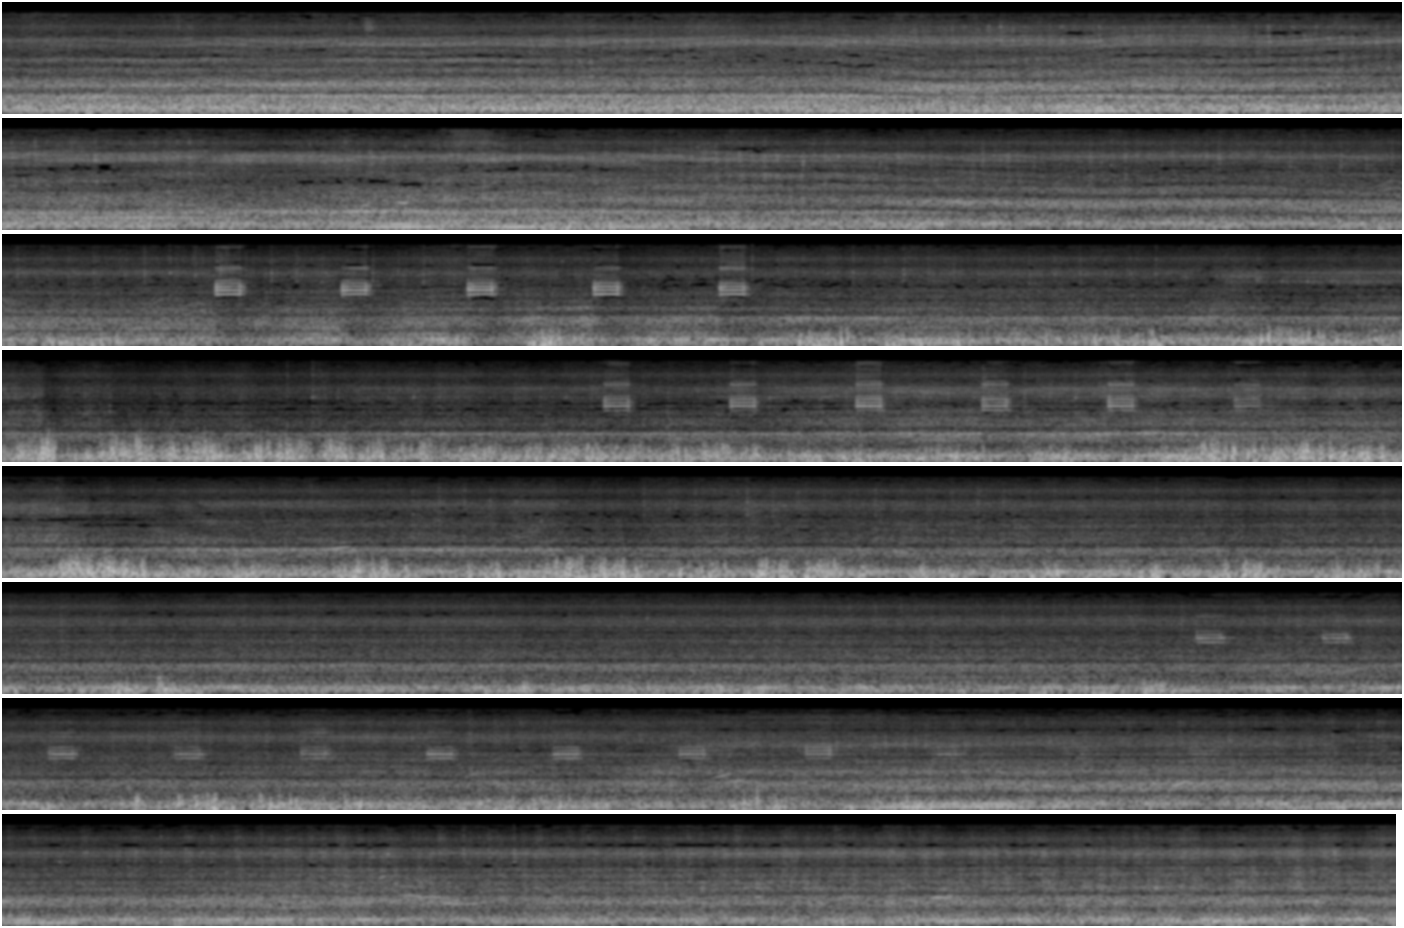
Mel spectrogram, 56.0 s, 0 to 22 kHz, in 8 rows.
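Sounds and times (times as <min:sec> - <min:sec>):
diesel engine running: 0:00.0 - 0:55.9
high electronic warning beeps: 0:15.1 - 0:17.8, 0:24.0 - 0:27.4, 0:41.0 - 0:46.9.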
